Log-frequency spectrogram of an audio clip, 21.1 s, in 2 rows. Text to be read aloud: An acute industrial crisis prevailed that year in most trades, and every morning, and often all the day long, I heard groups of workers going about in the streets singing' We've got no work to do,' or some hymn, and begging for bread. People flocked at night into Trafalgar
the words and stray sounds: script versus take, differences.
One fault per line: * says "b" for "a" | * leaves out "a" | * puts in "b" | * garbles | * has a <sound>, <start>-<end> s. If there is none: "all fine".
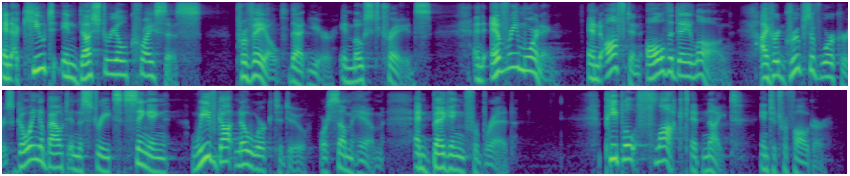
all fine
